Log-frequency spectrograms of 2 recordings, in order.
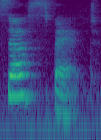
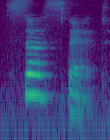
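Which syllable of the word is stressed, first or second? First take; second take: first; first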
